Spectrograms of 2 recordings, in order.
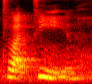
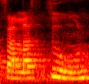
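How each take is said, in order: First: Shortened word with t sounds, ending in -in. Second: Full word with th sounds, ending in -un. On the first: "we're going to say uh" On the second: "instead of saying uh"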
